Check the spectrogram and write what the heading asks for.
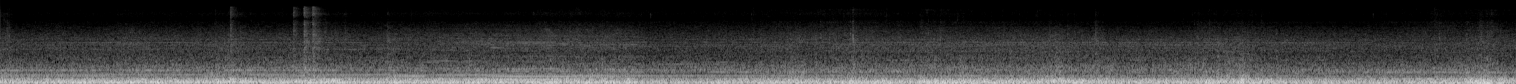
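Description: Cabin sound of a MAN NL223 city bus under way: its 220 hp MAN D0826 LUH12 six-cylinder diesel and ZF 5HP-500 automatic drivetrain running, a steady low rumble with faint steady tones above it.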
